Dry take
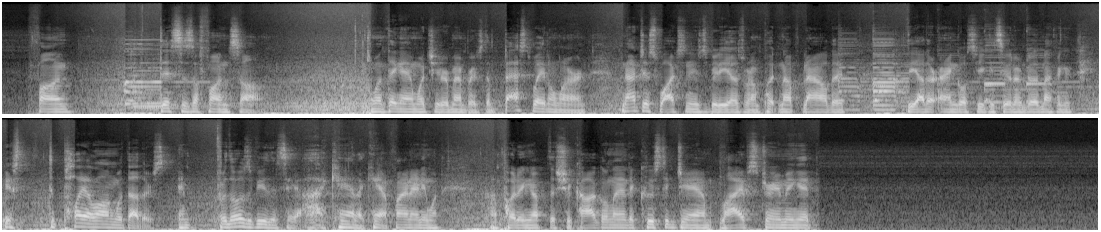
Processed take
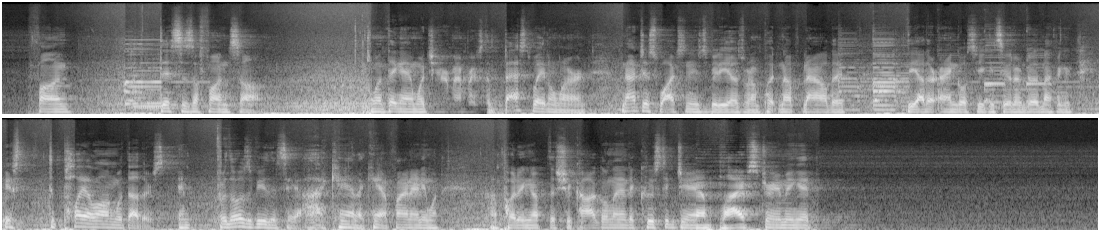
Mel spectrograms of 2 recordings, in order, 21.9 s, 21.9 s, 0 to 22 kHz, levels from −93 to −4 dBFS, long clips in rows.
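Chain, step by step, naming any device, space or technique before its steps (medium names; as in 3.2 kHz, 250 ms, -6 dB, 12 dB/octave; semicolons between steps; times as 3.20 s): 4.31–4.85 s: high-pass 1.2 kHz -> 450 Hz 24 dB/octave; 17.91–18.55 s: comb 1.6 ms, depth 96%; compressed reverb return (on a send at -8 dB: reverberation RT60 1.1 s, pre-delay 56 ms + compression, threshold -29 dBFS, peak gain reduction 16 dB); on the sum: trim +4 dB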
